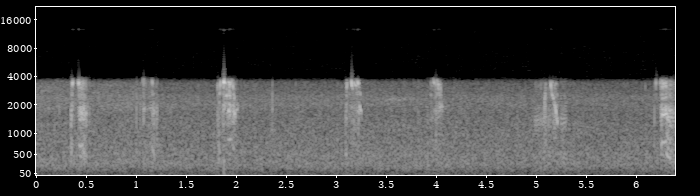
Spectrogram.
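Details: At an Estonian black stork nest on 24 May 2012, mates change over and chicks are fed; single rough, wheezy bursts arrive roughly every second, one louder and fuller than the rest.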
